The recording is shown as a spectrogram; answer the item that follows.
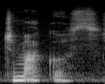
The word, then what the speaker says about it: chamacos: How would you say this, babe? Chamacos? Chamacamos? – Chamacos. – Chamacos.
